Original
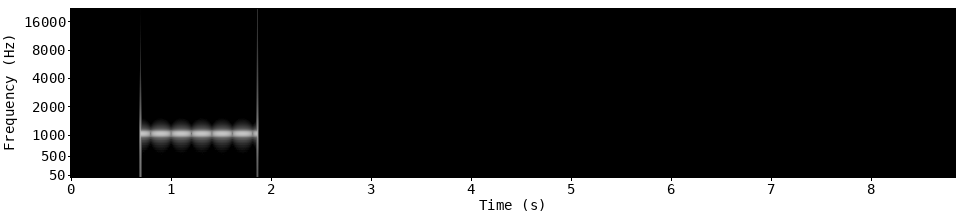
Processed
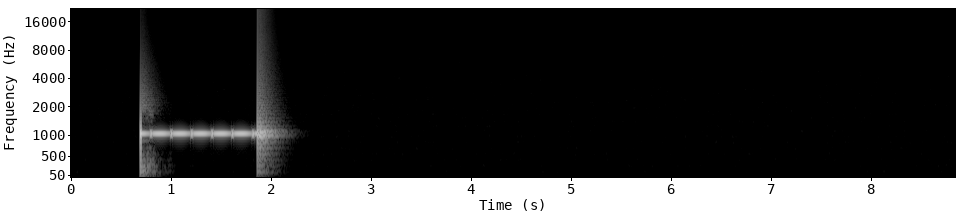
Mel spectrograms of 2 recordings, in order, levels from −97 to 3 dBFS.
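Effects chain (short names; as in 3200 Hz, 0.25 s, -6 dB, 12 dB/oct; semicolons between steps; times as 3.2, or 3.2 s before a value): spectral trails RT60 0.40 s; HPF 59 Hz; comb 7.2 ms, depth 69%; gain +7.5 dB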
